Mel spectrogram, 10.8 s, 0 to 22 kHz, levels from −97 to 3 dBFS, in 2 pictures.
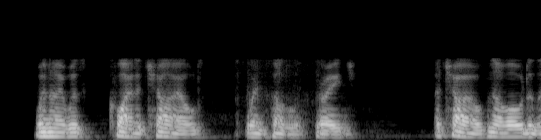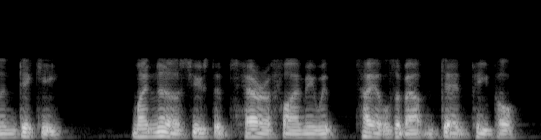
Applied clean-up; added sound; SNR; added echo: neural mask model DeepFilterNet 3.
